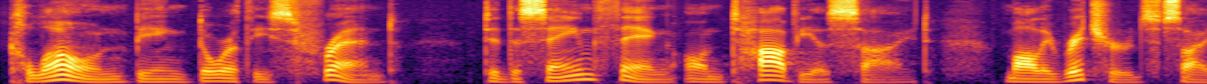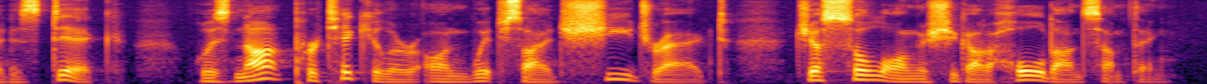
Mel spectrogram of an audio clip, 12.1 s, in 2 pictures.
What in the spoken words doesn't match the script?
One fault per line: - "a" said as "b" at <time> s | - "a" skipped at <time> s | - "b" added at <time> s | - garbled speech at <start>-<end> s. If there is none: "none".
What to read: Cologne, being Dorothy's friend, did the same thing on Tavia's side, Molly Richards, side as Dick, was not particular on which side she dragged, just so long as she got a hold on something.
none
